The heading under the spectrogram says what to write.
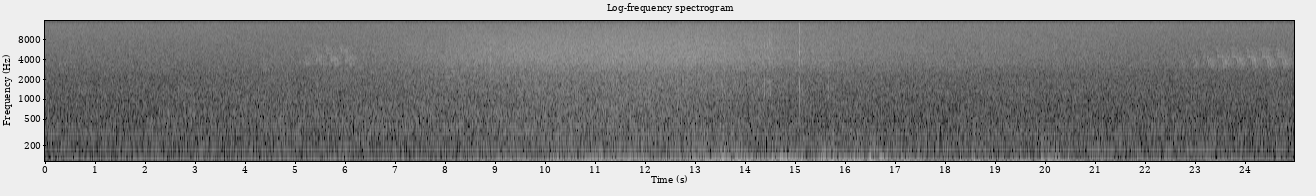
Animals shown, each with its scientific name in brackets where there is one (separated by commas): Ovenbird (Seiurus aurocapilla)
